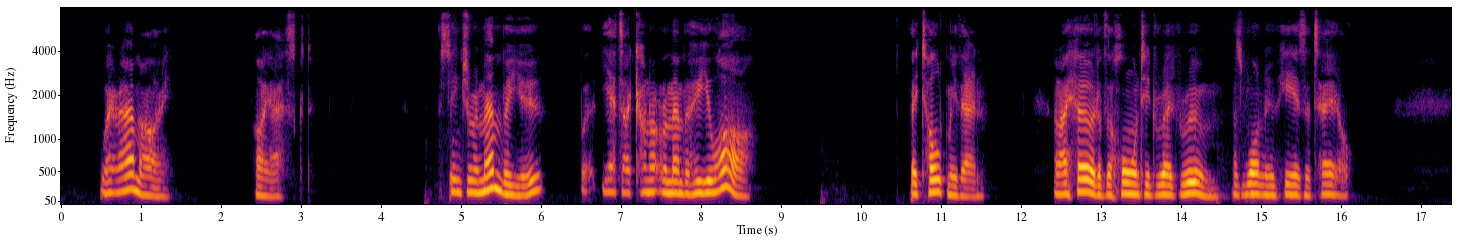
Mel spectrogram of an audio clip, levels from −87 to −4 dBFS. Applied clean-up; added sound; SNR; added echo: neural mask model DeepFilterNet 3.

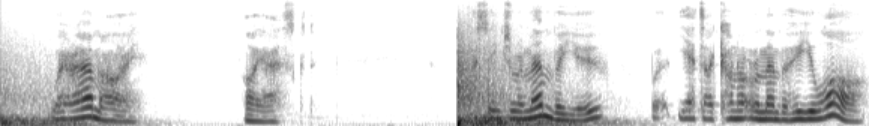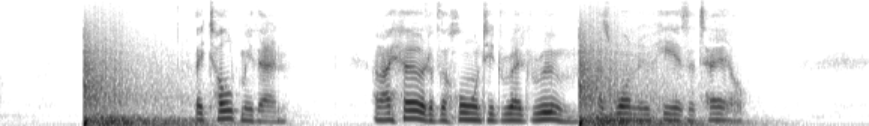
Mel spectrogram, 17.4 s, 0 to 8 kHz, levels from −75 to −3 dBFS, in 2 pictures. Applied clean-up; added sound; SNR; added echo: none; Explosion; 2 dB; none.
